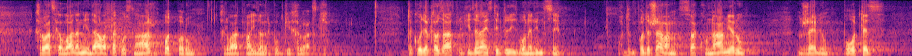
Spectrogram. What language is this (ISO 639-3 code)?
hrv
